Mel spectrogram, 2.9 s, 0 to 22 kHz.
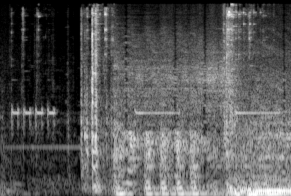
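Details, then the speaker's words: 2007 Honda CR-V with 203,000 miles after replacing a starter that had been grinding: a few light clicks, then a short, even crank and the engine catches with no grinding. The new starter works normally. "yep no more noise one more perfect looking good sounds good your starter works great"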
